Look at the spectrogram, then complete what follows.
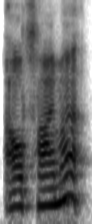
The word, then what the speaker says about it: Alzheimer: also struggle with But Alzheimer is the correct pronunciation of that is it's an illness where you tend to forget your memory is not um very good.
